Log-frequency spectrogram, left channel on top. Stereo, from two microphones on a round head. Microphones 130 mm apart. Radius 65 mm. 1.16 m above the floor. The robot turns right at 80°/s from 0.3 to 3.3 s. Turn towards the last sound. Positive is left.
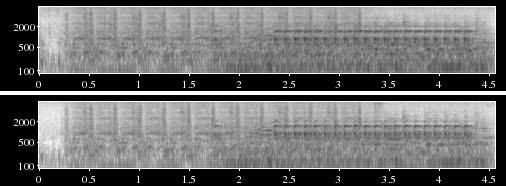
turn(degrees=-40)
